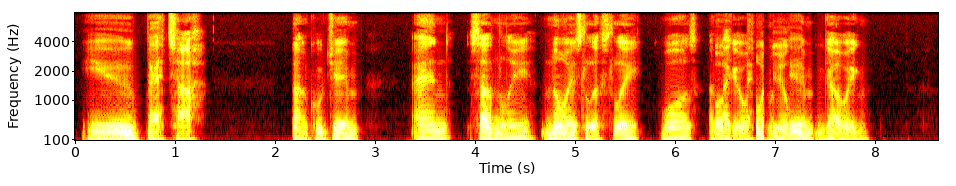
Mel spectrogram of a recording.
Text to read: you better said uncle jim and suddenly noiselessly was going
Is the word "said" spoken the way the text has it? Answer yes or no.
no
